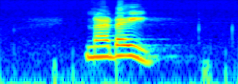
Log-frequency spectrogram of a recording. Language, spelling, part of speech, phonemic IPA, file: Tamil, நடை, noun, /nɐɖɐɪ̯/, Ta-நடை.ogg
- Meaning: 1. walk, walking 2. way, path, route, road 3. gait, bearing 4. conduct, behavior, career 5. style, form, manner 6. custom, usage 7. foot 8. dance 9. daily worship in a temple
